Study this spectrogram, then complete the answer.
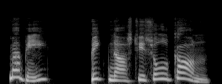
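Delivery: put-on high, bright small child's voice; little boy. Little boy telling his mother the monster is gone, childlike. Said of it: "a little boy took his mother's hand".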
